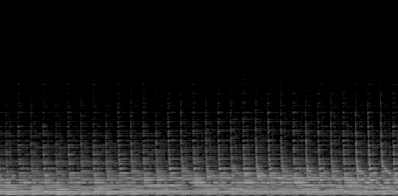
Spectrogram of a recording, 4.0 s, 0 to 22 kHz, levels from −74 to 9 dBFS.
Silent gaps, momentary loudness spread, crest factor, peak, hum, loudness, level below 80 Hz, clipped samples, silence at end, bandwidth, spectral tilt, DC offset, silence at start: none; 2 LU; 14 dB; -8 dBFS; none; -22 LUFS; -48 dBFS; under 0.1%; 0 s; 13.5 kHz; -2 dB/octave; under 0.1%; 0 s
